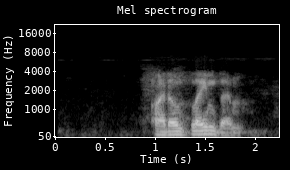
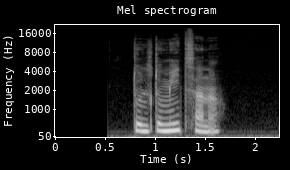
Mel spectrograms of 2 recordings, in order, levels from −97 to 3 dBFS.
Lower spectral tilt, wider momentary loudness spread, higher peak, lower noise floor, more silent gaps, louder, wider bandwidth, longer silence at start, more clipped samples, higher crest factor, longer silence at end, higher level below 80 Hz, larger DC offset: about the same, -6 dB/octave vs -6.5 dB/octave; about the same, 10 LU vs 10 LU; about the same, -8 dBFS vs -8 dBFS; first, -72 dBFS vs -54 dBFS; neither; second, -25 LUFS vs -19 LUFS; second, 4.7 kHz vs 12 kHz; first, 0.95 s vs 0.8 s; neither; first, 20 dB vs 14 dB; second, 0.4 s vs 0.6 s; about the same, -60 dBFS vs -56 dBFS; neither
